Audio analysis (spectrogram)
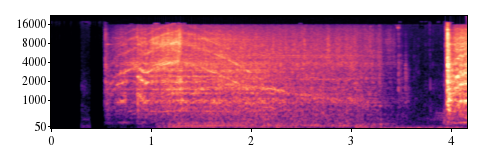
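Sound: car engine starting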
